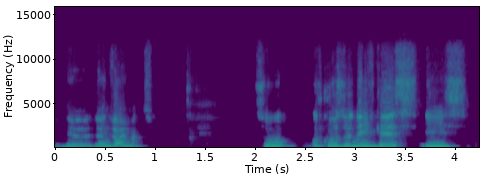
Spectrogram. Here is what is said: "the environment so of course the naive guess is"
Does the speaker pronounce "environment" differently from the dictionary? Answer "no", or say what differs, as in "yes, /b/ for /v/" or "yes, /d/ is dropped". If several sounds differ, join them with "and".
yes, /ɹ/ is dropped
